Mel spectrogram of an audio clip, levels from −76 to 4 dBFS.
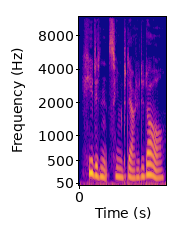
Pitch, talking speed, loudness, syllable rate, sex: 180 Hz, 275 wpm, -16 LUFS, 4.9 syllables/s, female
